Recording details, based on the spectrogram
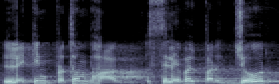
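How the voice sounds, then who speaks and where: A male teacher, explaining a grammar lesson step by step and answering his own questions. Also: on the high side. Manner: slow, explains step by step, asks questions then answers them.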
